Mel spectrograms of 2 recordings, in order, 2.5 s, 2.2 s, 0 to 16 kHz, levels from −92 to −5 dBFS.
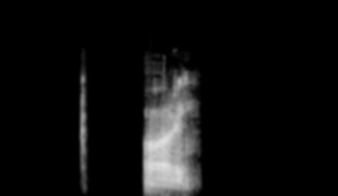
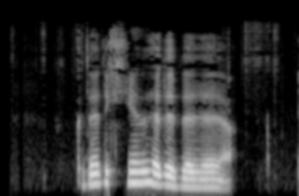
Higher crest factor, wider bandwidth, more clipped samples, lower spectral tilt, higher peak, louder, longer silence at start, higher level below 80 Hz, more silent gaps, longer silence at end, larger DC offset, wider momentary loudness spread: first, 24 dB vs 16 dB; second, 5.2 kHz vs 10.5 kHz; neither; first, -8 dB/octave vs -6.5 dB/octave; first, 0 dBFS vs -8 dBFS; first, -18 LUFS vs -23 LUFS; about the same, 0.6 s vs 0.6 s; about the same, -60 dBFS vs -64 dBFS; first, 0.66-1.07 s vs none; first, 1.1 s vs 0.5 s; neither; first, 22 LU vs 15 LU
